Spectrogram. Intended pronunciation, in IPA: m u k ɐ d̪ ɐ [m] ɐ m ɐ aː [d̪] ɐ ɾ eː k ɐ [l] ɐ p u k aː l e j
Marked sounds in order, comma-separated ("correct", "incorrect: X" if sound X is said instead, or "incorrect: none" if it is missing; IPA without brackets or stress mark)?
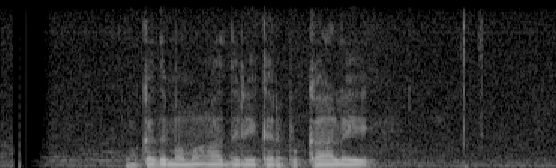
correct, correct, incorrect: ɾ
